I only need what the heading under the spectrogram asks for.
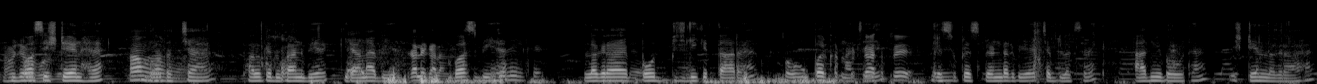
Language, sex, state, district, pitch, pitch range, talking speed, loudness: Hindi, male, Chhattisgarh, Balrampur, 170 Hz, 160-175 Hz, 195 wpm, -32 LUFS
